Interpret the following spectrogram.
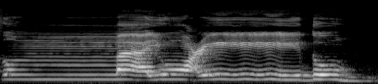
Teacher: দেখেন আমি এখানে আবার ওয়াকফা করেছি, হায়ের উপরে জজম হয়ে গেছে, টান হয় নাই।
